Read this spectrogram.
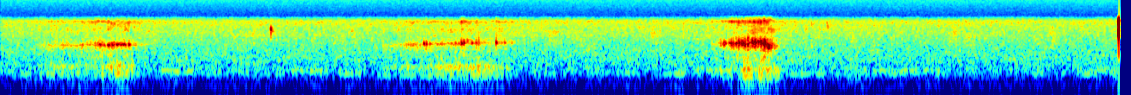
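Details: Father snoring while asleep in the living room: three slow, rough inspiratory snores a few seconds apart over steady background hiss; ordinary snoring.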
